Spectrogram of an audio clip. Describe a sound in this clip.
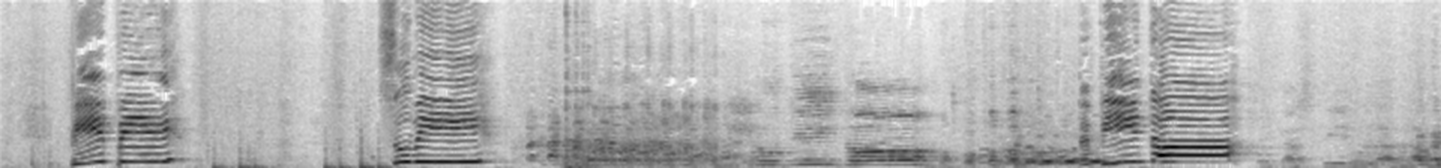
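A young woman moans and cries out loudly.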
